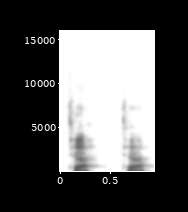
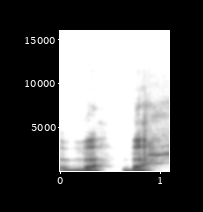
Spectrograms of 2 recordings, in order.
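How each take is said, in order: First: The word begins with a plain t sound. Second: The word begins with a th sound. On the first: The speaker calls it wrong. "She she always says t t" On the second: The speaker calls it right. "It's like no the the"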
